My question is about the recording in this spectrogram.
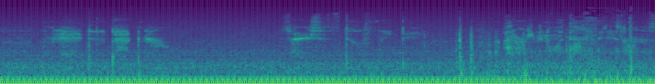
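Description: A woman whispering in short bursts over a steady low hum in a car cabin, with a few faint clicks.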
